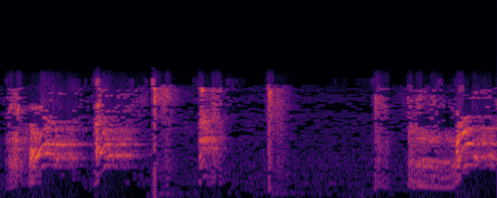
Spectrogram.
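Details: Dog named Cassidy barking at home by the couch; a long whining howl starts, then clipped single barks roughly once a second with gaps, ending in another sustained wavering whine.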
